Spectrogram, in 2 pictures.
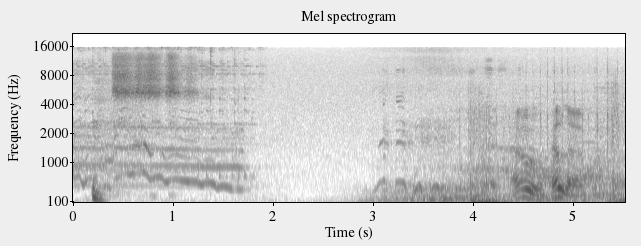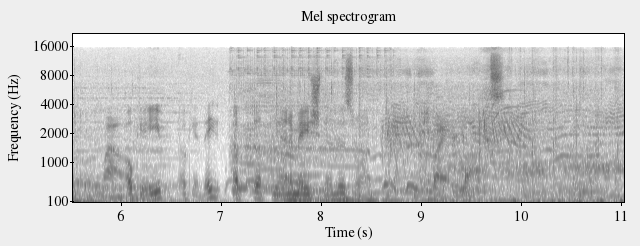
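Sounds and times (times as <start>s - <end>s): cartoon dogs screaming: 0.0s - 1.9s, 7.1s - 11.0s.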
